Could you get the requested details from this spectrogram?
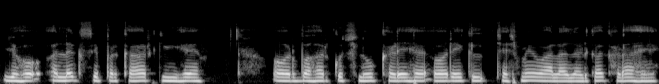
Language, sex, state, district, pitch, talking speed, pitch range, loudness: Hindi, male, Himachal Pradesh, Shimla, 165 Hz, 175 wpm, 165-175 Hz, -14 LUFS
